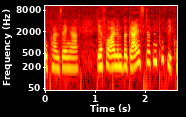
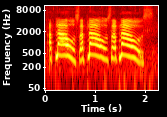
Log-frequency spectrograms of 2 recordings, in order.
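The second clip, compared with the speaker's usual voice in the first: much higher and louder chant; the carp clapping and cheering for Oskar; excited cheering; 10 semitones higher, 7 dB louder, slower than usual. Acted. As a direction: call for applause. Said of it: "aufgeregt rufen und mit den Flossen klatschen".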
